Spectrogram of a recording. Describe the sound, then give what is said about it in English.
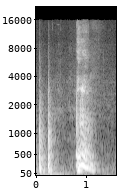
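Two quick, sharp knocks on a door, fairly loud, followed after a short pause by a brief voice calling out with a falling pitch. “You slam the door, you wait a tense moment, and then suddenly you hear a rap at the door.”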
